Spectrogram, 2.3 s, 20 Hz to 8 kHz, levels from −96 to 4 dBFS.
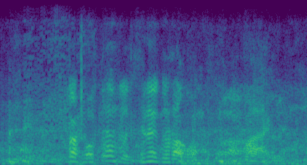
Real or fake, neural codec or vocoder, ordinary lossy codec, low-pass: fake; codec, 24 kHz, 3 kbps, HILCodec; Opus, 24 kbps; 7.2 kHz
